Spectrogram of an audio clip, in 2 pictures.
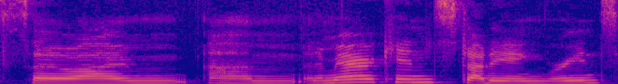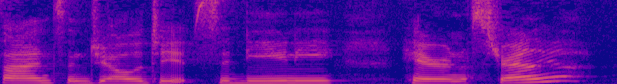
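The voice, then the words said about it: American accent with Australian influence. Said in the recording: “you might notice that my accent's a bit weird from the normal Americans ... you're already starting to talk like the people here in Sydney, Australia”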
